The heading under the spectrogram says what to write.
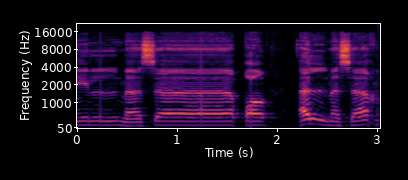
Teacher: قمريه لانه لم ياتي بعدها حرف مشدد المسا مفتوحه الميم والسين ثم نقف على قاف ساكنه مقلقله قلقله كبرى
